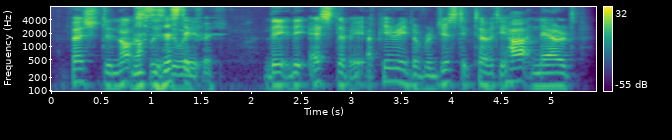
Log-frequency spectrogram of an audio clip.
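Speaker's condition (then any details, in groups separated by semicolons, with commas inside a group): No condition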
